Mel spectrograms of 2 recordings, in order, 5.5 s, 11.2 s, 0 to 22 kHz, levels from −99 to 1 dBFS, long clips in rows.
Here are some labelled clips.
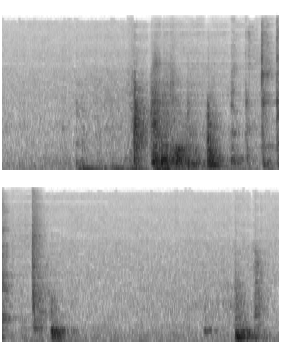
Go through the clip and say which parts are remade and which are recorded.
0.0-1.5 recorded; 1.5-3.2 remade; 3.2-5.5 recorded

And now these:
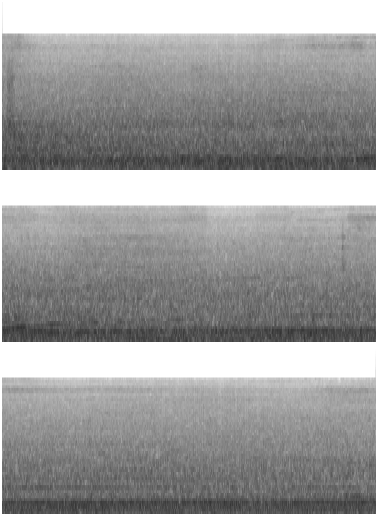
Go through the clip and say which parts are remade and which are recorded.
0.0-1.6 recorded; 1.6-2.8 remade; 2.8-9.0 recorded; 9.0-10.4 remade; 10.4-11.2 recorded

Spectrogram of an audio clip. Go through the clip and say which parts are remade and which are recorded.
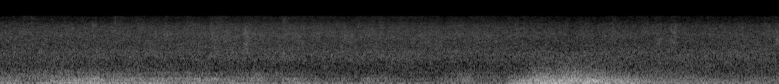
0.0-1.2 recorded; 1.2-5.1 remade; 5.1-7.8 recorded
